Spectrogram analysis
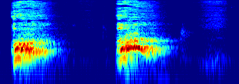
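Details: Two harsh, forceful coughs about two-thirds of a second apart in a quiet room, then a faint breath, in a comedic skit acting out sneezes with allergy mentioned.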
